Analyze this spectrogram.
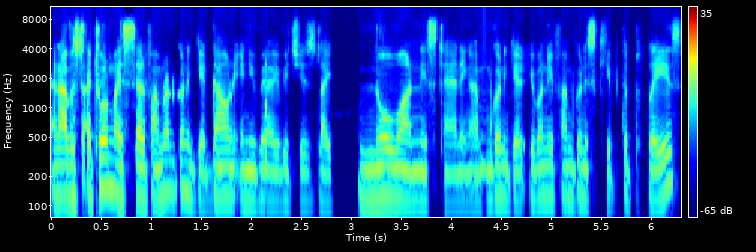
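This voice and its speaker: Speaking very fast with hardly any pauses, a man keeps his intonation fairly even, and the sound is dry and close with no echo. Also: medium pitch for a man. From Sri Lanka. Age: 20s. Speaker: immigrant business owner. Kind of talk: interview conversation. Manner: halting, many fillers and restarts.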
